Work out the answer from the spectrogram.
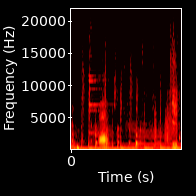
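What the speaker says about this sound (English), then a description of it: "I just tried to milk a duck or something." A cartoonish duck quack sounds on a video game farm among other animal calls like oinks and clucks, layered over a looping game melody; short, close and moderately quiet.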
